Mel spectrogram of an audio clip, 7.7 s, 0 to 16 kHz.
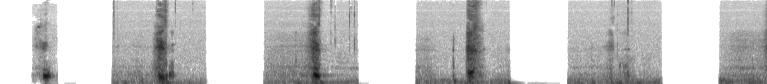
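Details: Sharp, brief vocal jolts recur about every 1.5 seconds with fainter ones between; repeated, violent, loud hiccups that lasted 10 hours 51 minutes after meals and 2 cups of soda; audio only.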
